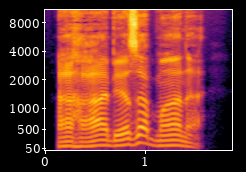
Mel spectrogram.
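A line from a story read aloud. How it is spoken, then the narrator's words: Short laugh. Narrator (Russian): хохотнул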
